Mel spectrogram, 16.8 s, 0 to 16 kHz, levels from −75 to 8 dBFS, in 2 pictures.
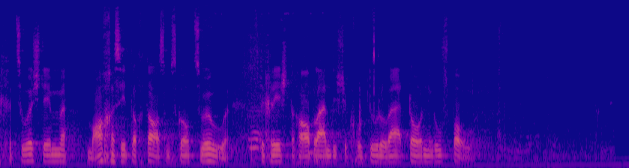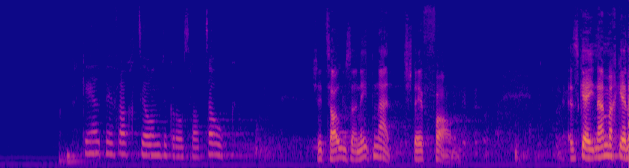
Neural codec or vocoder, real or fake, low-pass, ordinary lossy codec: vocoder, 48 kHz, 128 mel bands, Vocos; fake; 14.4 kHz; MP3, 96 kbps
